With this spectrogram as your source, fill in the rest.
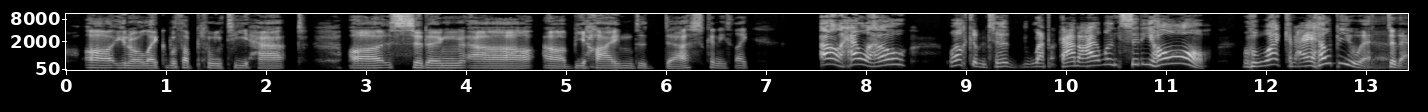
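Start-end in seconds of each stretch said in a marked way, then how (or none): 7.6-13.4 tiny, high-pitched gnome voice. Describing a gnome behind a desk at City Hall, the speaker voices him: little gnome voice. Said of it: "there's just like a little gnome".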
